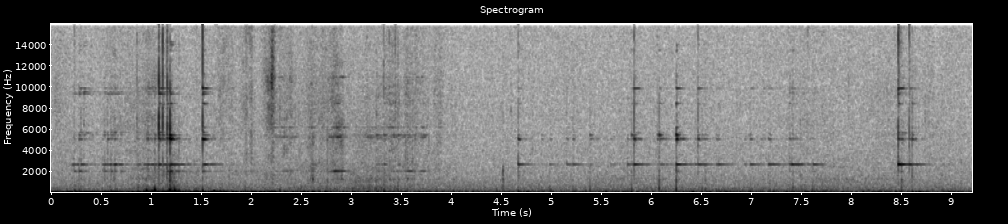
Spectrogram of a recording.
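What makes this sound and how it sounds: A faceted cut crystal glass vase, hollow and empty, is held close and tapped with fingertips and nails. Light clinking taps give thin, bright high rings that fade quickly over a steady low rumble.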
